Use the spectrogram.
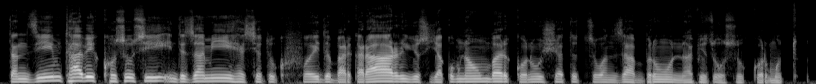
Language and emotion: Kashmiri, neutral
